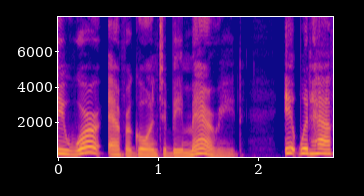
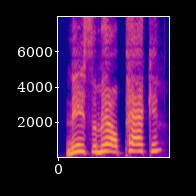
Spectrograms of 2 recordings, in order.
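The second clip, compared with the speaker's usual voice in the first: high, louder sarcastic jab; mocking shot back; 13 semitones higher, 5 dB louder than usual. A narrator's reading. Woman mocking her leaving man, high and sarcastic. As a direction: needle him with a sweet, high offer. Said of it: "Knot shot back".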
